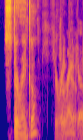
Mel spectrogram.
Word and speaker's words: Steranko: Steranko. How do you say that last name? Steranko.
